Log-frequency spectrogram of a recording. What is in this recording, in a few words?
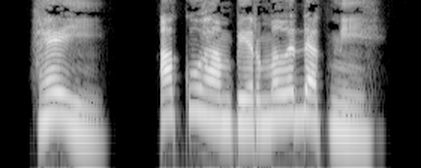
indonesian phrases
